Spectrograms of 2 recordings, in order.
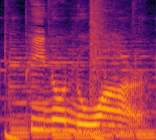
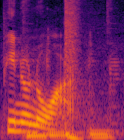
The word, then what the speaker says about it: Pinot Noir: Rose it's Rose it's not peanut Noir it's Pinot Noir the tea is silent the r is silent Pinot Noir it's not G again is silent it's vionie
